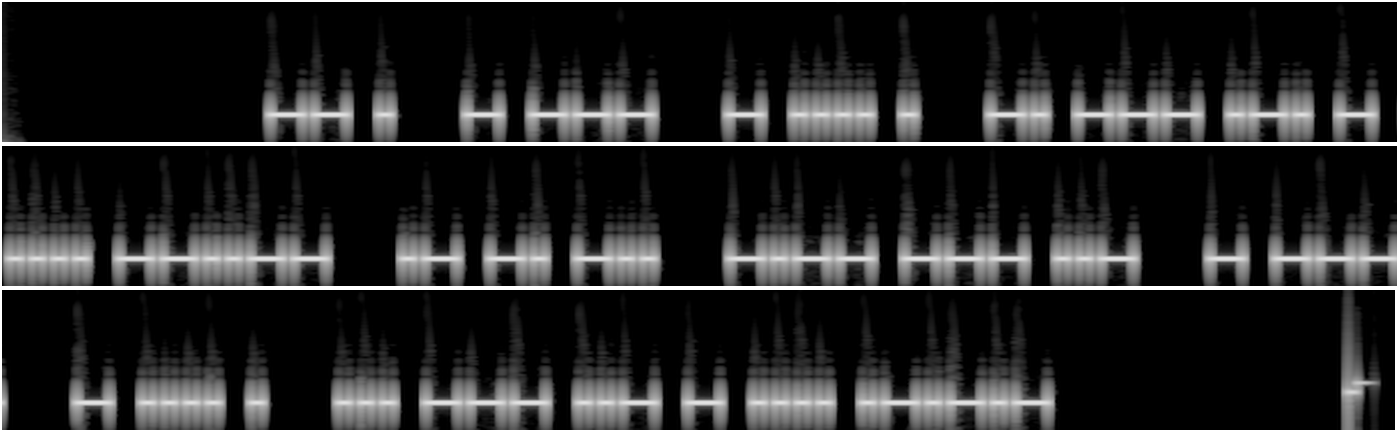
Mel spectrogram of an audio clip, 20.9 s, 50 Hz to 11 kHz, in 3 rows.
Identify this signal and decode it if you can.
Morse code, heard as a keyed tone, about 22 wpm, 700 Hz. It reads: ME TO THE NORTH, AND YOU TO THE SOUTH.
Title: Sentences from Top 1000 Words - Review Part 2 - 22wpm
